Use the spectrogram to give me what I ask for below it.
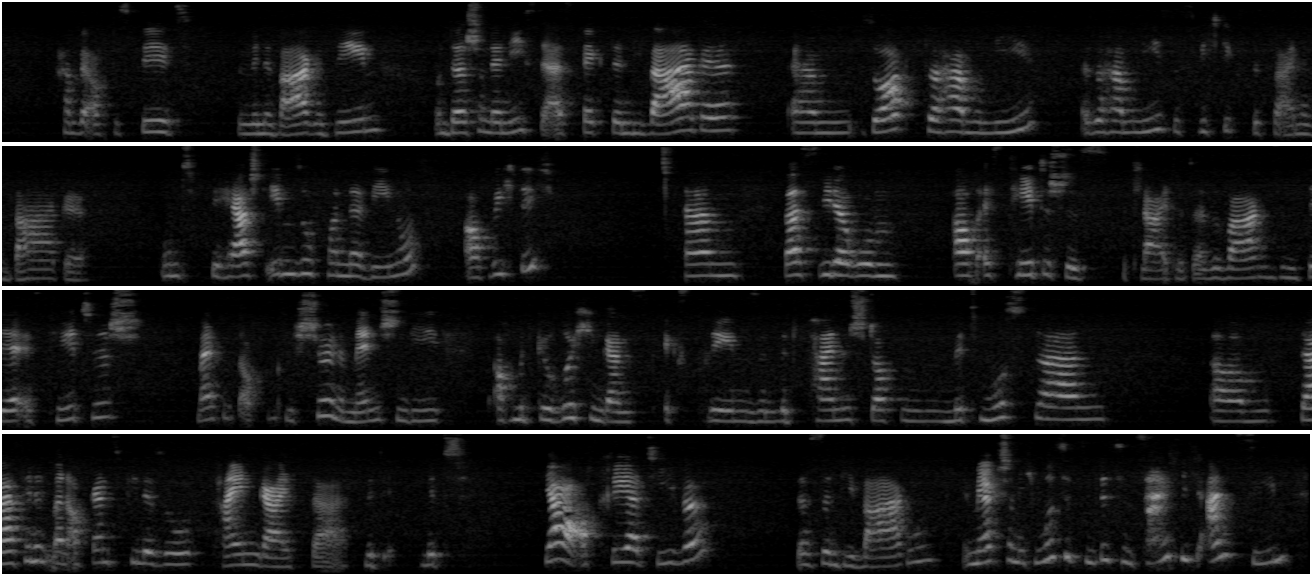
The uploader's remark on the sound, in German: Einer Live-Aufnahme meines ersten Webinars. Bitte entschuldigt den Unterschied in der Tonaufnahme.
